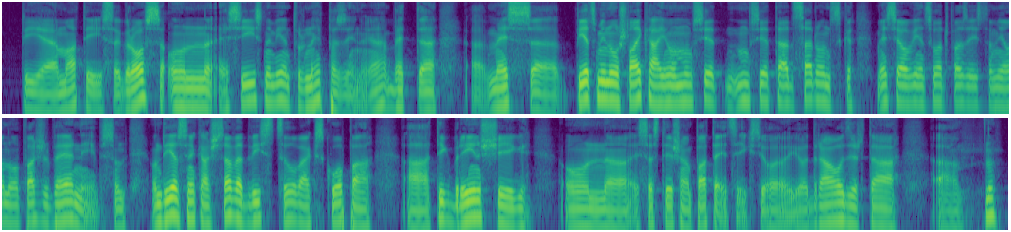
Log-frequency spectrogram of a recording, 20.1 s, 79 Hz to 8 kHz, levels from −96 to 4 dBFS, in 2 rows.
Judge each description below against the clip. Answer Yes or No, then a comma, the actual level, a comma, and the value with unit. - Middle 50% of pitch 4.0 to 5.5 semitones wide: Yes, average, 4.3 semitones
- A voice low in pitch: Yes, low, 115 Hz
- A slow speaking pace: No, average, 155 wpm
